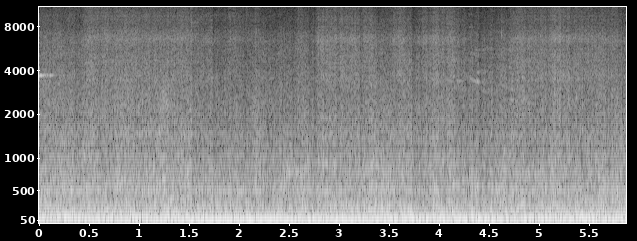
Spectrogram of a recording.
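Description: Park ride-on miniature train running steadily through a corrugated metal tunnel, heard from a passenger car: a continuous rumble with a deep low drone and a faint steady whine.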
